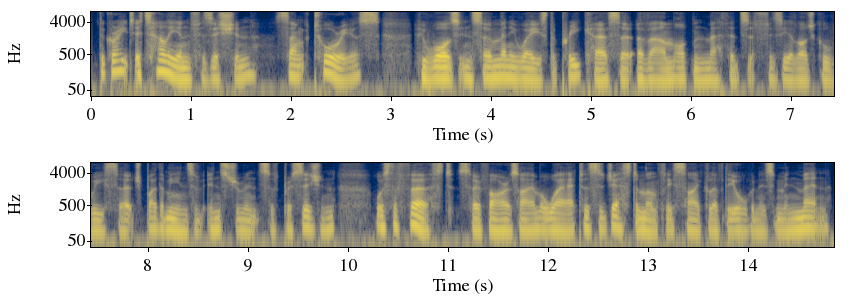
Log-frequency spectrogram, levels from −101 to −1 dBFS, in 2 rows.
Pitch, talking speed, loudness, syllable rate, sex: 110 Hz, 185 wpm, -20 LUFS, 5.4 syllables/s, male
